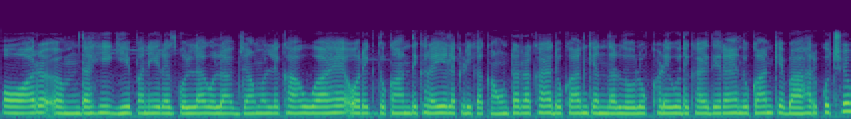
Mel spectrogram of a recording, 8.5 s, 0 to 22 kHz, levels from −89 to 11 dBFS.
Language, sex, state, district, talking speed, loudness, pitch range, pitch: Hindi, female, Chhattisgarh, Balrampur, 255 wpm, -14 LUFS, 205-215 Hz, 210 Hz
